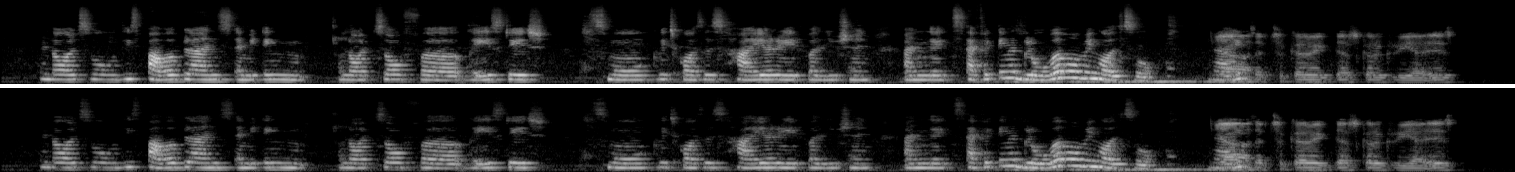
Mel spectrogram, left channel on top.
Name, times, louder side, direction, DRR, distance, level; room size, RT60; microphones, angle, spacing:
voice 1, 0.4-3.1 3.4-5.5 5.8-8.7 9.0-12.5, left 3 dB, 75° left, 0.8 m, -23 dB
voice 2, 12.1-14.5, right 3 dB, 15° right, 2.3 m, -32 dB
7.6 x 4.3 x 3.0 m
head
